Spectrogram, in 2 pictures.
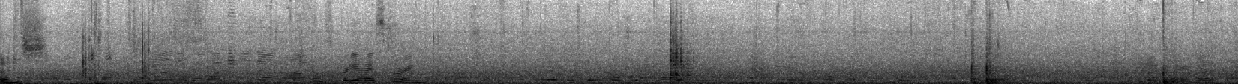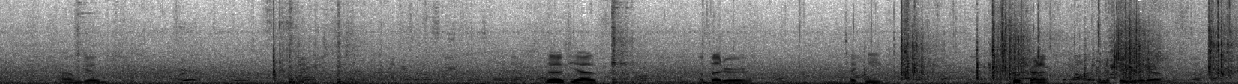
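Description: Hockey sticks clack against each other and a ball.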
